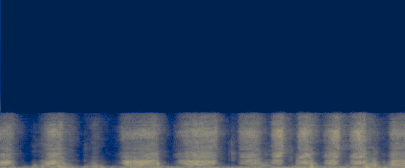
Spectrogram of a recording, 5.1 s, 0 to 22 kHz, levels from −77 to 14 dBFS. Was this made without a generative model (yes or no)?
no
